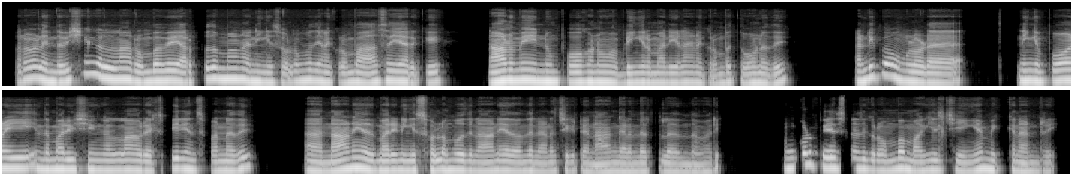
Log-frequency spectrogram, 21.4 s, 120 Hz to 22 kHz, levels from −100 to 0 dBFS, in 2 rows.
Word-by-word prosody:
பரவாயில்ல. 180 +3 +1
இந்த 145 -1 +2
விஷயங்கள்லாம், 195 -5 +2
ரொம்பவே 155 +3 +3
அற்புதமான, 185 +5 +1
நீங்க 145 -2 +1
சொல்லும்போது 155 +5 -1
எனக்கு 140 -2 -3
ரொம்ப 145 +2 +1
ஆசையா 155 +1 +2
இருக்கு. 140 +2 -4 0.6
நானுமே 165 +3 +6
இன்னும் 155 -1 +4
போகணும் 145 0 +3
அப்பிடிங்கிற 135 +1 0
மாரியெல்லாம் 135 +1 -1
எனக்கு 125 -3 -5
ரொம்ப 130 +2 -2
தோணுது. 130 -1 0 0.8
கண்டிப்பா 205 +9 +1
உங்களோட 150 -4 +2 0.9
நீங்க 160 -1 +2
போயி, 170 +1 +3 0.2
இந்த 155 -1 +1
மாதிரி 155 0 +3
விஷயங்கள்லாம், 145 -1 -1
1 135 - 0
எக்ஸ்பீரியன்ஸ் 150 +3 -2
பண்ணது, 135 +4 0 0.6
அ - - 0 0.2
நானே 155 +6 +3
அது 140 - +1
மாதிரி 135 0 +3
நீங்க 135 0 0
சொல்லும்போது, 140 -1 +1
நானே 130 +2 -1
அத 130 - 0
வந்து 130 +1 -2
நினைச்சுக்கிட்டேன். 125 -1 -5
நான் 110 +1 0
அங்க 120 0 -2
அந்த 120 +1 -2
இடத்துல 120 0 -5
இருந்தமாரி. 115 0 -5 0.6
உங்க 165 +1 -2
கூட 220 - +1
பேசுனதுக்கு 160 -3 -1
ரொம்ப 140 +4 -1 0.2
மகிழ்ச்சிங்க. 135 -1 -3 0.2
மிக்க 140 -2 -7
நன்றி. 120 +1 -6
145 Hz, 145 wpm, -22 LUFS, 130-160 Hz, 0.9 s, நானுமே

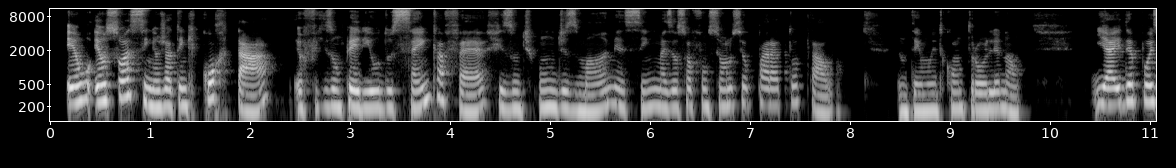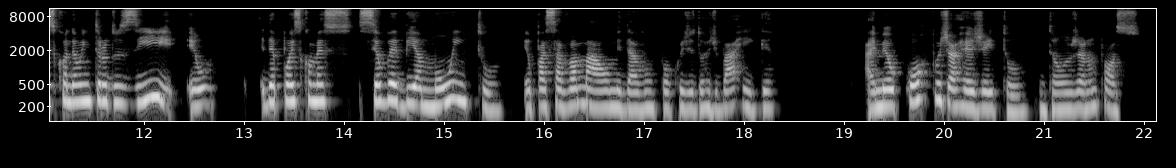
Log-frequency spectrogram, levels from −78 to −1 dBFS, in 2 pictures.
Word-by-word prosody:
Eu 240 +4 +6
eu 250 +2 +9
sou 255 +4 +4
assim, 295 -9 +4
eu 195 - +4
já 205 0 +3
tenho 215 0 +1
que - - -10
cortar, 175 - +3 0.2
eu 190 - -1
fiz 195 +3 -8
um 200 -1 +1
período 195 -1 +4
sem 195 +5 +3
café, 210 - -1
fiz 195 -4 -3
um, 185 - 0
tipo, 190 +2 -7
um 200 0 +2
desmame, 185 +3 -2
assim, 190 +1 -2
mas 195 -2 -3
eu 195 - -1
só 210 +1 -2
funciono 205 0 -4
se 215 - -4
eu 220 - -11
parar 215 -2 -4
total, 205 -8 -7 0.6
eu 165 - -7
não 165 - 0
tenho 170 +1 -2
muito 170 -1 -2
controle 185 -1 -2
não. 160 -5 -4 0.7
E 220 +2 +2
aí 215 0 +6
depois, 250 0 +3
quando 245 -1 0
eu 250 - +3
introduzi, 250 +1 +2
eu 215 +2 -1 0.5
depois 245 +1 +3
começ 250 -1 +1
se 255 - +2
eu - - +3
bebia 230 -3 +4
muito, 210 -4 0 0.2
eu 195 +1 -5
passava 205 0 0
mal, 195 -3 0
me 195 -1 -1
dava 180 0 -3
um 190 - -4
pouco 185 0 -8
de 185 0 -4
dor 185 +1 -5
de 180 -1 -6
barriga. 190 -1 -5 0.9
Aí 180 - -1
meu 205 +1 +4
corpo 265 +6 -1
já 220 -5 0
rejeitou, 185 -4 -3
então 175 +1 -5
eu 180 - -3
já 185 +1 -3
não 195 +2 -5
posso 185 -6 -7
200 Hz, 185 wpm, -22 LUFS, 185-235 Hz, 0.9 s, eu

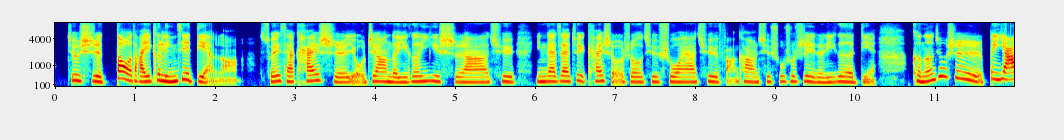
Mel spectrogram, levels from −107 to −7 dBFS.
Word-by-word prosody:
就 245 -1 0
是 210 -4 +2
到 315 -7 +9
达 205 -2 +4
一 205 - +4
个 245 +4 -1
临 210 -2 +5
界 270 +2 +2
点 195 -4 -1
了。 - - -9 0.3
所 205 - -3
以 220 - +2
才 200 -2 +1
开 225 +4 +2
始 180 -6 -2
有 205 +1 -4
这 190 - -3
样 205 -1 +2
的 180 -1 0
一 180 - -1
个 205 +2 -1
意 220 -1 0
识 190 -1 -3
啊， 185 0 0
去 195 0 -3 0.3
应 205 -1 0
该 205 0 +2
在 210 0 +2
最 215 +1 -3
开始 215 +2 -2
的 - - -6
时 190 0 -5
候 190 0 -1
去 195 +1 -4
说 190 -1 -2
呀、 190 0 0
去 195 0 -3
反 180 - -9
抗、 195 -2 -2
去 200 - -5
说 210 +2 -7
出 210 0 -4
自己 205 -1 -2
的 180 -1 -3
一 180 +1 -3
个 195 -1 0
点。 175 - -8 0.4
可 215 - +1
能 215 +6 +3
就 410 +4 +2
是 290 - 0
被 295 -2 +1
压 285 -1 +10
205 Hz, 275 characters per minute, -23 LUFS, 190-220 Hz, 0.4 s, 压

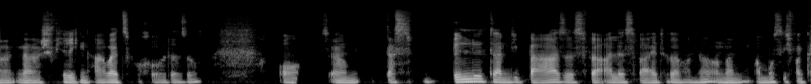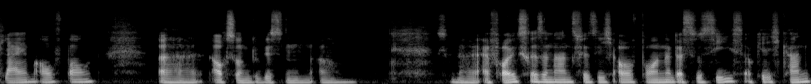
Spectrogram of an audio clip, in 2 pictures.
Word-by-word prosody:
äh, - - -12
'ner 90 -1 0
schwierigen 95 -4 0
Arbeitswoche, 100 0 -1
oder 100 0 -6
so. 105 +3 -5 0.8
Und, 95 -1 -2 0.3
ähm, 95 0 -1 0.2
das - - -3 0.4
bildet 125 +2 +5
dann 105 -2 +3
die 105 - -3
Basis 95 0 0
für - - 0
alles 95 0 -2
Weitere, 95 +2 -2
ne, 105 +4 -1
und 105 -6 -2
man 95 +7 -2
man 95 -1 -3
muss 105 0 -1
sich 105 - -7
vom 95 0 -4
Kleinem 100 +4 0
aufbauen, 115 +3 -1 0.6
äh, 95 +1 +1
auch 100 -1 +4
so 95 - +3
'n 90 0 0
Gewissen, 90 0 -3
ähm 95 +2 -6 0.8
so - - -9
'ne 95 0 -1
Erfolgsresonanz, 110 +1 +5
für 100 - +2
sich 105 0 -2
aufbauen, 100 -1 +3
ne, 105 - +3
dass - - +3
du 105 - 0
siehst: 110 +7 0
„Okay, 115 -2 -2
ich 110 - -3
kann 110 +5 +3
100 Hz, 165 wpm, -26 LUFS, 95-105 Hz, 0.8 s, bildet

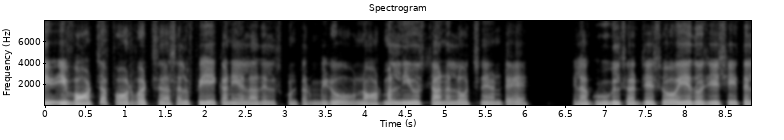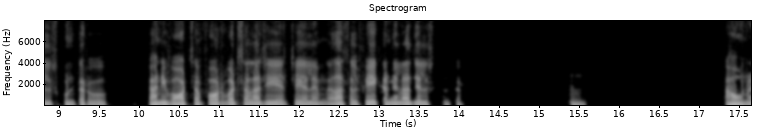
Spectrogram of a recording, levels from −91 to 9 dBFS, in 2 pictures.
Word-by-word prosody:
ఈ - - +11 0.2
ఈ - - +11
WhatsApp 165 - +3
forwards 165 -1 +2
అసలు 150 -1 -2
ఫేక్ 135 +6 +3
అని 160 -1 +1
ఎలా 130 0 -2
తెలుసుకుంటారు? 105 -3 -9
మీరు 115 +6 -2 0.4
నార్మల్ 125 +9 +1
న్యూస్ 135 +1 +3
ఛానెల్లో 135 0 +1
వచ్చినయంటే, 130 +3 -4 0.8
ఇలా 120 +1 -1
గూగుల్ 110 +4 +1
సెర్చ్ 125 -2 -1
జేసో 125 +3 +1 0.2
ఏదో 120 +1 +2
జేషి 120 +4 0
తెలుసుకుంటారు. 105 -3 -4 0.7
కానీ 125 +3 +4
వాట్సాప్ 125 +6 +1
ఫార్వర్డ్స్ 140 0 +2
అలా 135 0 +3
జేయ 120 0 +2 0.2
చేయలేం 120 -2 -2
గదా! 115 +3 +1
అసలు 110 -2 -5
ఫేక్ 140 +2 +3
అని 135 - 0
ఎలా 125 0 +3
తెలుసుకుంటారు? 110 -2 -7 1.4
హ్మ్. 100 -2 -9 1.9
అవును. 105 0 +2
125 Hz, 120 wpm, -26 LUFS, 110-140 Hz, 1.9 s, ఈ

